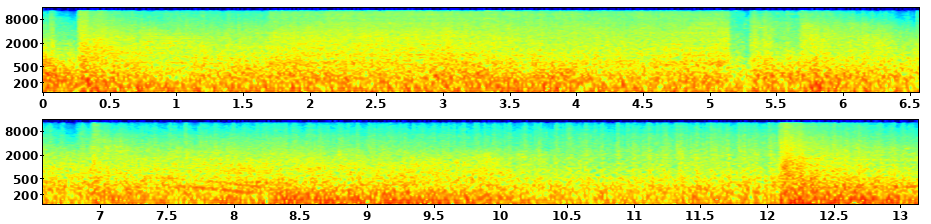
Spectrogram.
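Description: Dense, continuous anti-aircraft gunfire with explosions, a battle sound effect mix. It gets suddenly louder about a second before the end.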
